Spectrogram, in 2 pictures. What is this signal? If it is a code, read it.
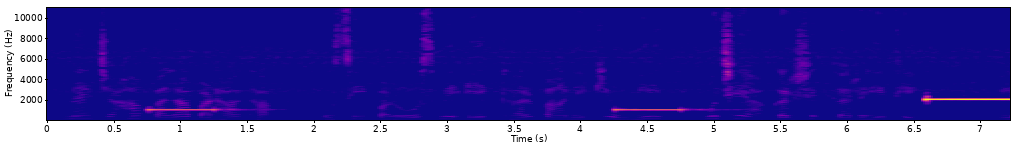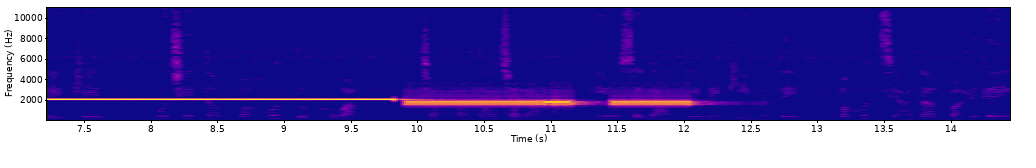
Fax machine handshake, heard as beeps, a long tone and a warble, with room echo and speech in Hindi.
